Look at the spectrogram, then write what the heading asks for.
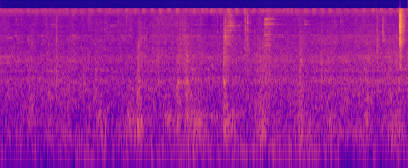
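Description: Train carriage running along the track, heard from on board: a steady low rumble with irregular clicks from the wheels over the rails, and a sharp click near the end.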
